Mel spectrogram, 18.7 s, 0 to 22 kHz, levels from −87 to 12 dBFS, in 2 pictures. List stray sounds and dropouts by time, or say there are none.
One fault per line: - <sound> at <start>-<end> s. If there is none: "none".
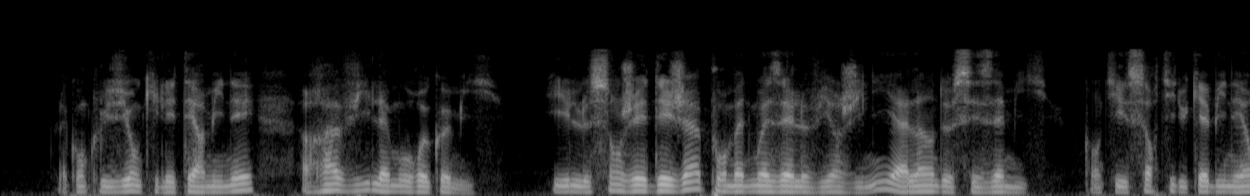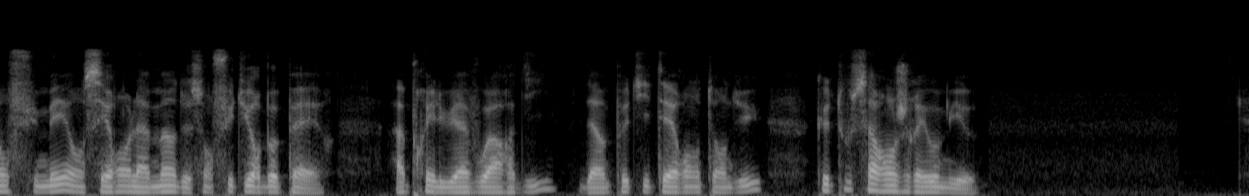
none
